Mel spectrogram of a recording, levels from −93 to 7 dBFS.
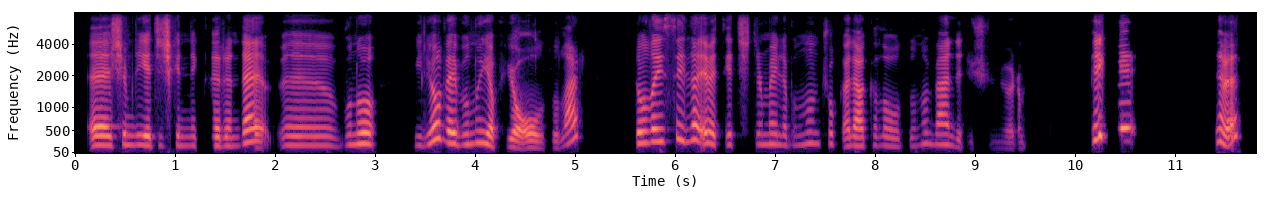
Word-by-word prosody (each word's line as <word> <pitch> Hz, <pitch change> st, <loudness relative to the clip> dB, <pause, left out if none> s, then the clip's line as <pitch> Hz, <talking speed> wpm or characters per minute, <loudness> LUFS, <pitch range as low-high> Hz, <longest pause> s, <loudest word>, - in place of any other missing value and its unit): eee, 195 Hz, +1 st, +7 dB
şimdi 205 Hz, 0 st, -3 dB
yetişkinliklerinde, 190 Hz, +3 st, 0 dB
ııı, 190 Hz, -2 st, -6 dB
bunu 220 Hz, +1 st, +1 dB, 0.4 s
biliyor 245 Hz, -, +1 dB
ve 230 Hz, -3 st, +6 dB
bunu 225 Hz, +4 st, -6 dB
yapıyor 210 Hz, -7 st, +2 dB
oldular. 140 Hz, -, -1 dB, 0.5 s
Dolayısıyla 275 Hz, +5 st, +2 dB
evet, 235 Hz, -4 st, +2 dB
yetiştirmeyle 215 Hz, -1 st, -8 dB
bunun 230 Hz, +4 st, -13 dB
çok 220 Hz, -6 st, -13 dB
alakalı 185 Hz, +1 st, -1 dB
olduğunu 180 Hz, +6 st, -13 dB
ben 215 Hz, -2 st, -2 dB
de 155 Hz, -, -14 dB
düşünüyorum. 130 Hz, 0 st, -20 dB, 0.6 s
Peki 395 Hz, +7 st, +6 dB, 1.1 s
Evet. 385 Hz, -, +3 dB
200 Hz, 110 wpm, -23 LUFS, 185-230 Hz, 1.1 s, eee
